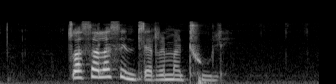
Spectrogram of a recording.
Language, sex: Tswana, female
